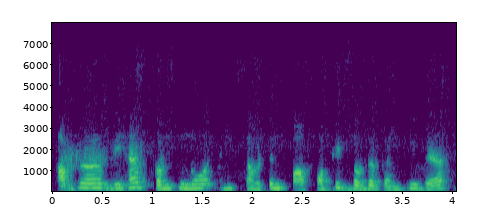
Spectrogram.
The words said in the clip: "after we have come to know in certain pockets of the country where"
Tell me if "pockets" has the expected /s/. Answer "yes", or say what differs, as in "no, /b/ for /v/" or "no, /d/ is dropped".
yes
